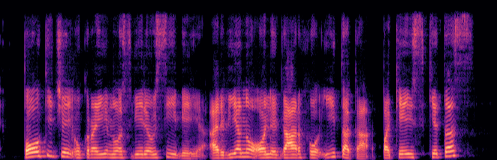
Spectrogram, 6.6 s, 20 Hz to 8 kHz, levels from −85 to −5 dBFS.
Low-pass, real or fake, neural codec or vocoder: 7.2 kHz; fake; codec, 16 kHz, 4.8 kbps, FACodec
